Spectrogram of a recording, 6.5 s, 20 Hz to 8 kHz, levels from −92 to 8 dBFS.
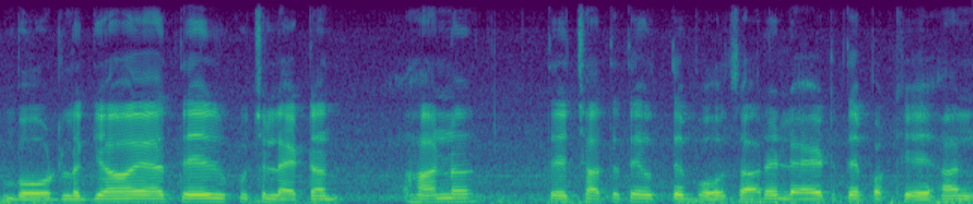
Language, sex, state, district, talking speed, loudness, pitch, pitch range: Punjabi, male, Chandigarh, Chandigarh, 165 wpm, -15 LUFS, 130 Hz, 125-135 Hz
